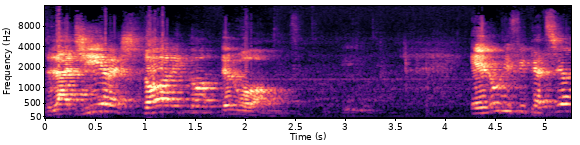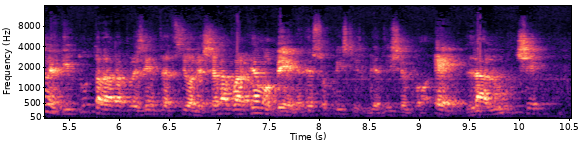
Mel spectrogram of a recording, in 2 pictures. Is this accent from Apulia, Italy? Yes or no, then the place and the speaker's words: no; Ferrara, Emilia-Romagna, Italy; ci sono i miei est di Ferrara, che io sono ferrarese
